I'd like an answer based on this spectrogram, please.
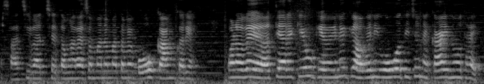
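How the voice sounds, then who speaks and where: A woman plays a timid, placating daughter-in-law. Her voice is high, and she speaks hesitantly, stumbling over her words. Faint music plays underneath. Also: level tone, brisk, close to an everyday voice. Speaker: actor in a short film. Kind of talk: family drama acting.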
